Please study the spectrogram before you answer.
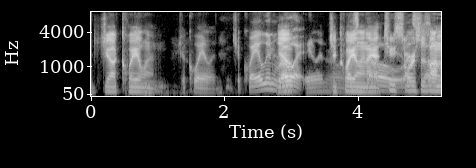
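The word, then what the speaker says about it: Jaquelin: LSU defensive lineman that has a particularly female spelled name pronounced in a male way who knows but we'll see we gotta we got an official pronunciation now it's Jack Whelan I got two sources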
